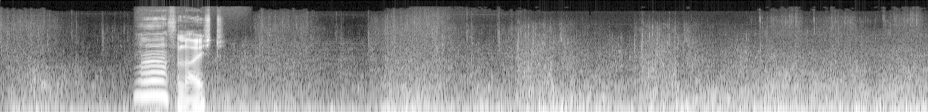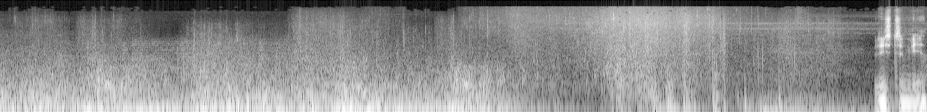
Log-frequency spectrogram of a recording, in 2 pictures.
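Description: A man talks through a microphone.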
